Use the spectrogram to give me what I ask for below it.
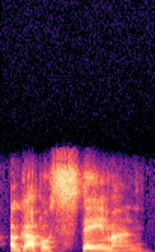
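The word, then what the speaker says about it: Agapostemon: So agaposteman is how I would say it in Spanish, but you all say agaposteman because you're moving the accent one syllable back.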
